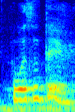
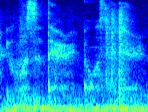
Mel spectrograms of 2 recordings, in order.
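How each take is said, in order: First: Said in the usual way. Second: Hushed, voiceless repetition; whispered dismay over a loss. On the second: Retold or imitated. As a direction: whisper it in mock disbelief. Recounting the missing charger, repeated whispered.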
